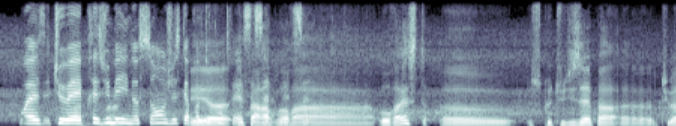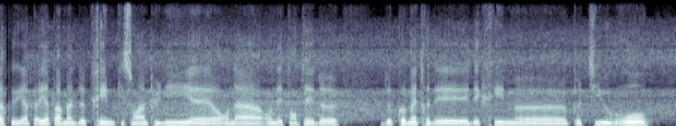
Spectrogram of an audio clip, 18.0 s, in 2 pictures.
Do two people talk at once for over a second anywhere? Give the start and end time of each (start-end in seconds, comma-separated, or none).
2.6-4.0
